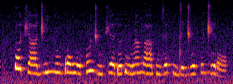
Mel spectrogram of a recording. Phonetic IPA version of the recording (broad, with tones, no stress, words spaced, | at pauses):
k͡pɔ˦t͡ʃaː˨d͡ʒĩ˧ ɲɔ̃˧ɡ͡bɔ˧ wo˨hɔ̃˦ d͡ʒũ˨t͡ʃɛ˦˨ɗə˦ɗu˧ lã˦vaː˧pũ˨ zɛ˦kĩ˨de˨ d͡ʒoː˧kə˦ d͡ʒe˦˨ɾɔ˨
